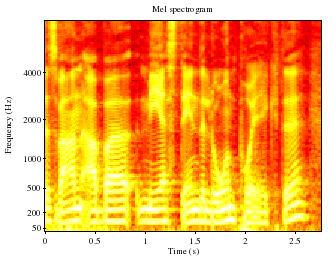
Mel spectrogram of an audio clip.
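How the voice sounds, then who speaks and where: An unremarkable speaking voice talks at a moderate pace. The recording is very clean, with a silent background. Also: man. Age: 30s. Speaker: family business executive. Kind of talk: interview. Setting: home kitchen.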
